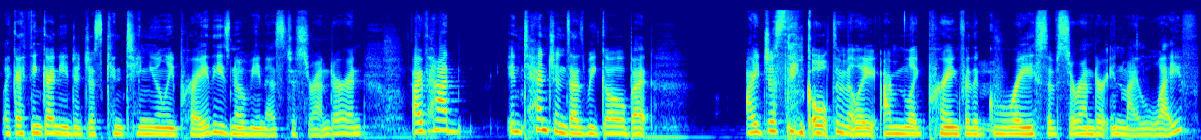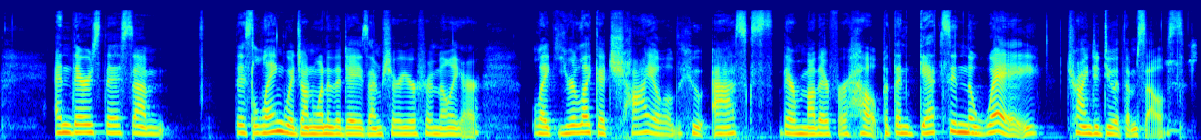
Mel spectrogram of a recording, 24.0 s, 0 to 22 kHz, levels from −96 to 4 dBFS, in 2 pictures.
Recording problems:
none

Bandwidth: 16 kHz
